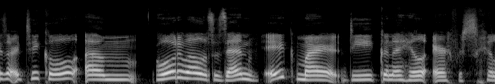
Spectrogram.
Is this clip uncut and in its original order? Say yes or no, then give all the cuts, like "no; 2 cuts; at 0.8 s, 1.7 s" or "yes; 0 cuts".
no; 3 cuts; at 1.6 s, 2.1 s, 2.6 s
